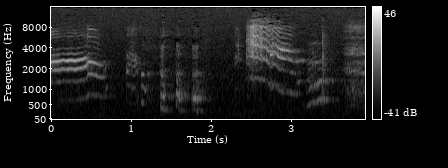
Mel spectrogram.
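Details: Pet cat indoors crying in protest because its owner tries to pick it up: a high meow drops in pitch, then soft short mews, then a longer wailing meow sliding downward, ending in a fainter cry.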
